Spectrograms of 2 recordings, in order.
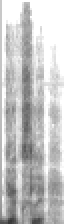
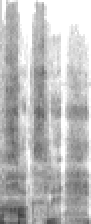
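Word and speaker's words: Huxley: Джулиан был родным братом писателя Олдоса Хаксли и единокровным братом нобелевского лауреата физиолога Эндрю Хаксли. В русской традиции, чтобы различать братьев, их фамилии произносили по-разному.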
